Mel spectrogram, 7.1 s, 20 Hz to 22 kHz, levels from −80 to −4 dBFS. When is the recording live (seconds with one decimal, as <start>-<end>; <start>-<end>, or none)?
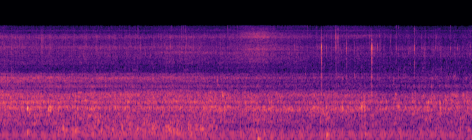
0.0-1.2; 3.1-5.6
